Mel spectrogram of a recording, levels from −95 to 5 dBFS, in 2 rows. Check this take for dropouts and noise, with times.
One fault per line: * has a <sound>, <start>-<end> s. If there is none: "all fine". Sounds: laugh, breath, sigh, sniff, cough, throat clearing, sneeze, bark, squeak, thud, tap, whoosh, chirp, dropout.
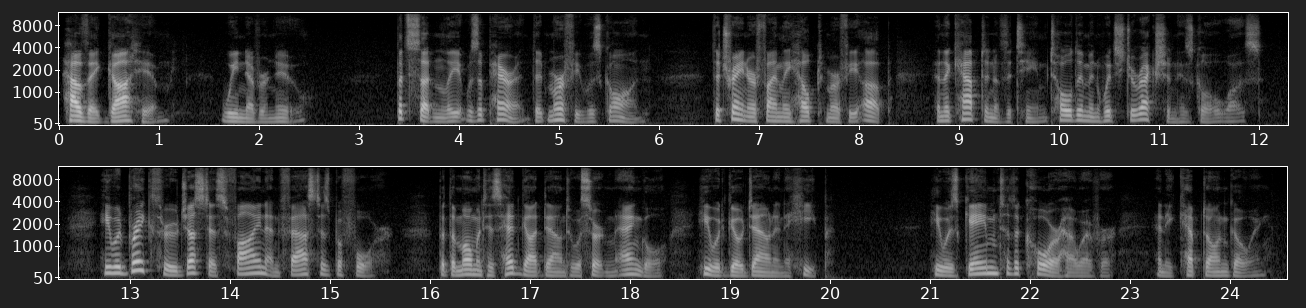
all fine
